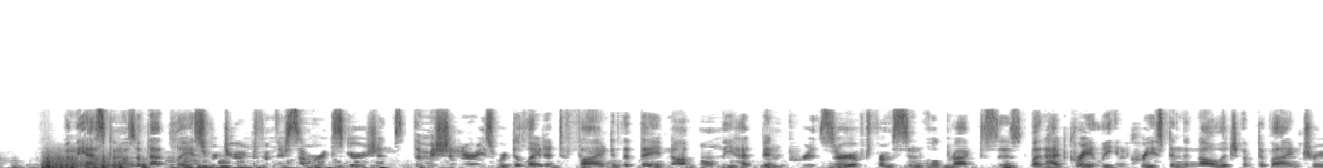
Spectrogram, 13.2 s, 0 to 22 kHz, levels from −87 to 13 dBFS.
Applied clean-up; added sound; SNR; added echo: classical method Wiener filter.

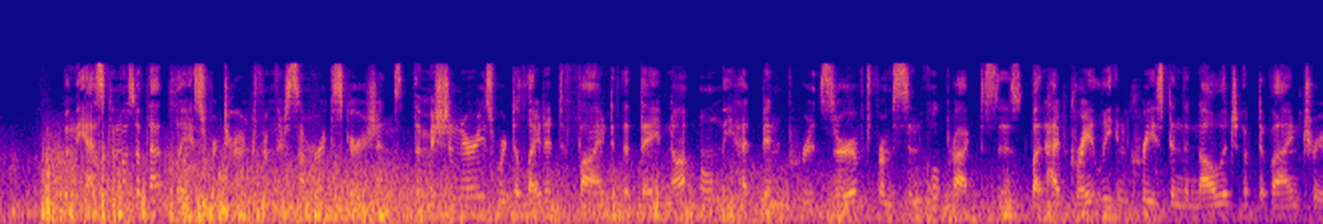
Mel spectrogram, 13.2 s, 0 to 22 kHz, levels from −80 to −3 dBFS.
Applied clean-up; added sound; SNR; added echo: none; Thunder; -3 dB; none.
